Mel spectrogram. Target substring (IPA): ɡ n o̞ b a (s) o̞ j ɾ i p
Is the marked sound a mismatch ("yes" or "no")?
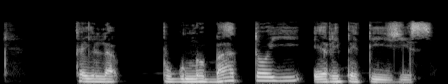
yes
